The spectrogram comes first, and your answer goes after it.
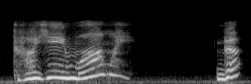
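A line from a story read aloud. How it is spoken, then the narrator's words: Joyful, eager. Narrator (Russian): радостно сказала продавщица мороженого, будто только этого и ждала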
